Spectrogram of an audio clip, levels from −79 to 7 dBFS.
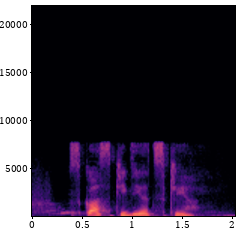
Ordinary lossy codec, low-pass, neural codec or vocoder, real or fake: none; none; codec, 16 kHz, 1 kbps, X-Codec, HuBERT features, trained on balanced general audio; fake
